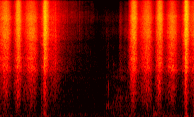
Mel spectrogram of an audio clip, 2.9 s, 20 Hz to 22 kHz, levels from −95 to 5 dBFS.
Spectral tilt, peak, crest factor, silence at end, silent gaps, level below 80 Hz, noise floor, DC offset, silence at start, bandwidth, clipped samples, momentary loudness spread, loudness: 7.5 dB/octave; 0 dBFS; 24 dB; 0 s; none; -88 dBFS; -69 dBFS; under 0.1%; 0 s; over 20 kHz; under 0.1%; 10 LU; -20 LUFS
